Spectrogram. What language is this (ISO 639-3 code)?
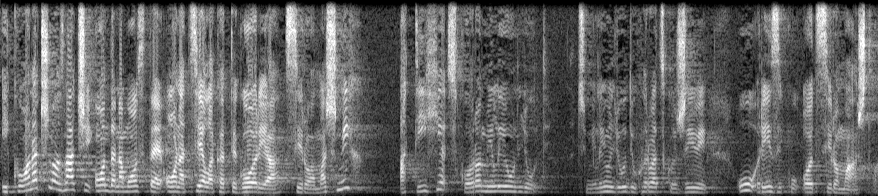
hrv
